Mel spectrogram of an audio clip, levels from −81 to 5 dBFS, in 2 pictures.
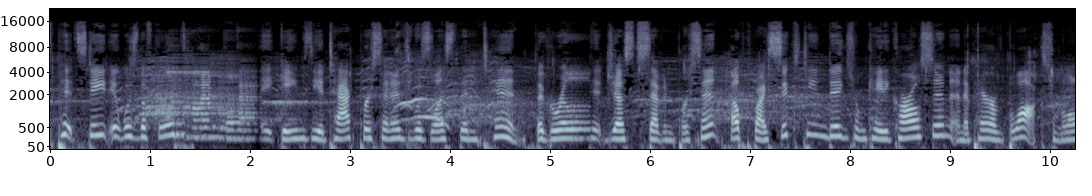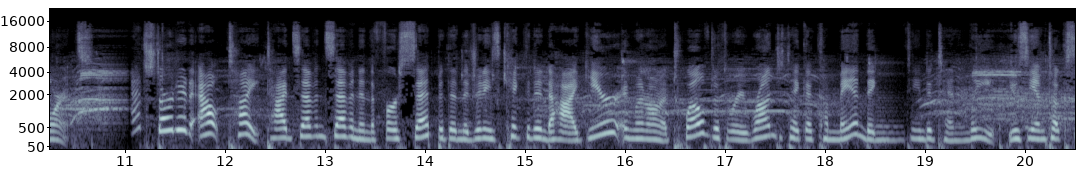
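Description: AAC frame loss with concealment occurs at 1.25–2.25 s, 5.21–5.49 s, 10.80–11.21 s and 18.57–18.93 s. The decoder rebuilt missing frames from the last good spectrum, leaving smeared, noisy, phasey patches. The first is broken into scattered dropouts, with the longest run around 150 ms.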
